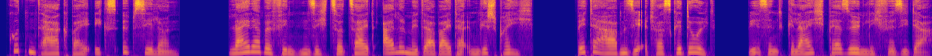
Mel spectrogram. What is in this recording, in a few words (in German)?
Warteschleife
